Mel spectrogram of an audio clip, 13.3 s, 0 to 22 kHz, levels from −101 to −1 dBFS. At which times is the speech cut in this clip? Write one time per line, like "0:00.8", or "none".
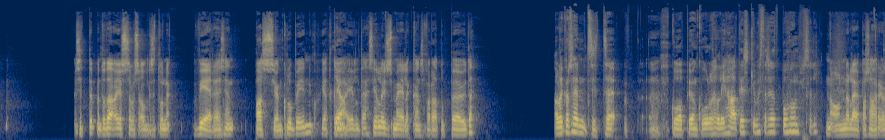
0:02.4

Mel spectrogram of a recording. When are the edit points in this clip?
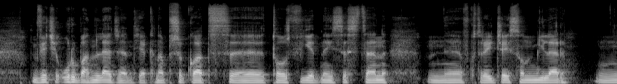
0:02.9

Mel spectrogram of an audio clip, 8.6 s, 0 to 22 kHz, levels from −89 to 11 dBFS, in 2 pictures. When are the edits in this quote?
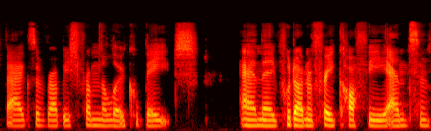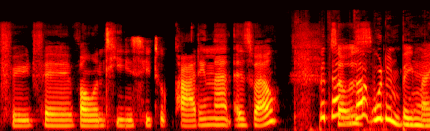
none

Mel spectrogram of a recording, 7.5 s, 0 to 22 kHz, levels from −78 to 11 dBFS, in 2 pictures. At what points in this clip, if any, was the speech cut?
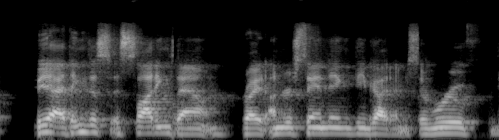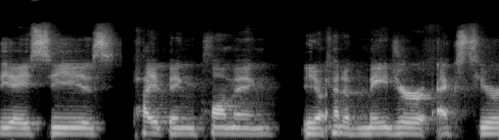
0:01.3
0:02.8
0:03.1
0:04.7
0:06.2

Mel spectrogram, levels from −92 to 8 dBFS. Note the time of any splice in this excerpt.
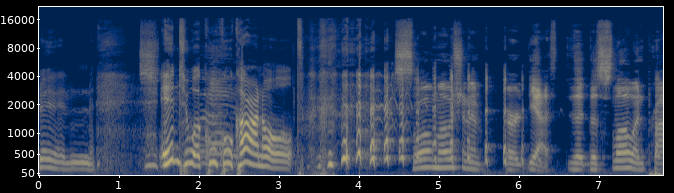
none

